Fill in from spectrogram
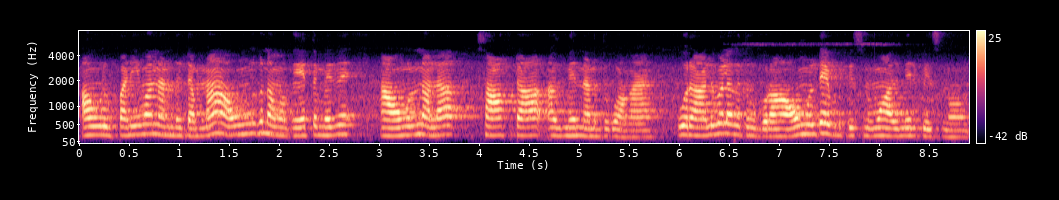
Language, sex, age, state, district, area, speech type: Tamil, female, 18-30, Tamil Nadu, Ariyalur, rural, spontaneous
